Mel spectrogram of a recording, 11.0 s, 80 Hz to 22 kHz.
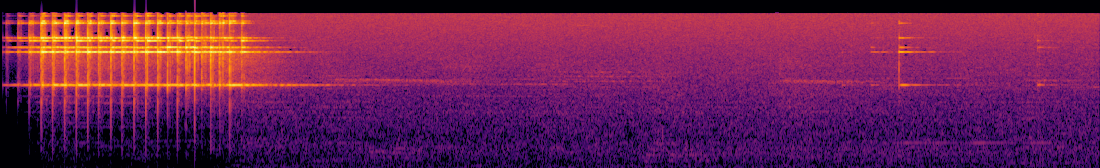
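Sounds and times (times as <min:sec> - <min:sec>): brass hand bell ringing: 0:00.0 - 0:03.4.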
